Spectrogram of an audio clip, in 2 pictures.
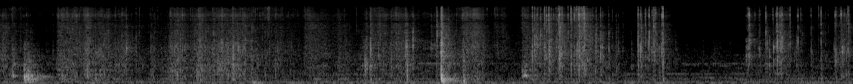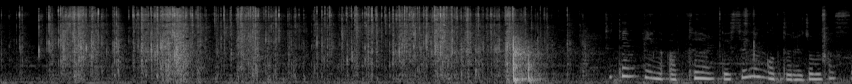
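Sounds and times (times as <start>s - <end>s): plastic bag crinkling: 0.0s - 14.6s, 15.7s - 16.4s.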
